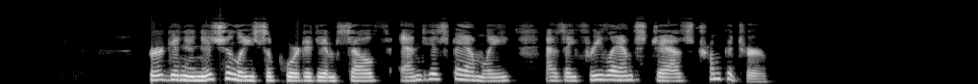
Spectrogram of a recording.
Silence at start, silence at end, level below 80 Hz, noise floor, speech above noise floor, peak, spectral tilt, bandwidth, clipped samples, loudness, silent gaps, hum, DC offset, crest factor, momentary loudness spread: 1.5 s; 2.15 s; -60 dBFS; under -90 dBFS; over 77 dB; 0 dBFS; -4.5 dB/octave; 9 kHz; under 0.1%; -14 LUFS; none; none; under 0.1%; 16 dB; 9 LU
